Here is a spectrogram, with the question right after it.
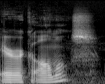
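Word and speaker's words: Eric Almas: One person that I like his work a lot would be Eric Almos. Okay, that's how you pronounce his name correctly.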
